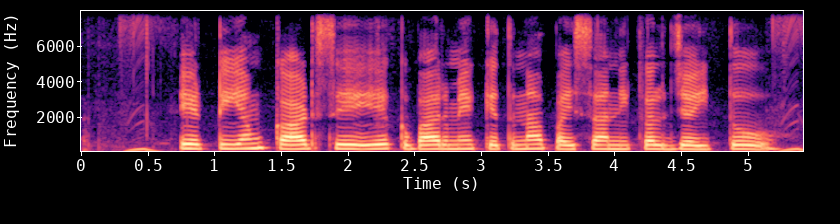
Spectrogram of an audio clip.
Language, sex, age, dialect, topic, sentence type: Magahi, female, 18-24, Central/Standard, banking, question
